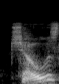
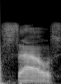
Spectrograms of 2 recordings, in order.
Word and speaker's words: Tso: Do you pronounce it chose like, or is that a different dish? I'd say General Tso's chicken. Yeah, that's how what I say. thought. I say Sows.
